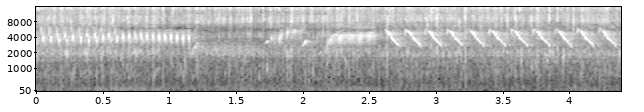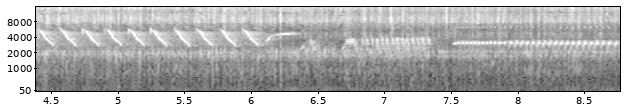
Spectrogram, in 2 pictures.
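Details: Canary song played to encourage a reluctant canary to sing: a high buzzy trill, a few slurred whistles, then a fast run of about twenty down-slurred chips, followed by short buzzes and a steady thin trill; faint low hum underneath.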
